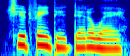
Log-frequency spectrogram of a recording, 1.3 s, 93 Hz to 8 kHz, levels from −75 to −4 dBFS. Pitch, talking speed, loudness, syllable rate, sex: 195 Hz, 230 wpm, -16 LUFS, 6.0 syllables/s, female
